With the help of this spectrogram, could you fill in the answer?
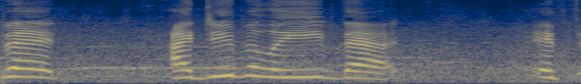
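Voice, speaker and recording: Noticeable background noise is present. Over it, a woman's intonation is lively. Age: 60s. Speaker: minister. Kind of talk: casual interview conversation. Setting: convention interview.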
